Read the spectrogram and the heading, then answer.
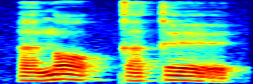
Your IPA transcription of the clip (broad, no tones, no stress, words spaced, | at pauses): ɐnɔkːɐ kø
